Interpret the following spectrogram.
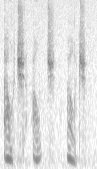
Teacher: It's actually a glottal stop, which means your throat closes and opens. So if you were to say the word, ouch, if at the beginning of the word, ouch, you'll notice that your throat closes and opens before you get to, let's say, the O.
